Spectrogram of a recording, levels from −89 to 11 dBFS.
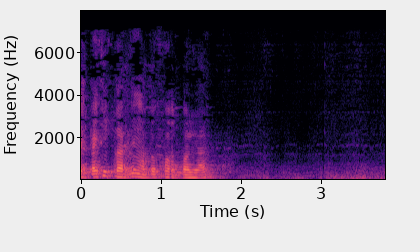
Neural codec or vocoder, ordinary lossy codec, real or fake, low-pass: codec, 44.1 kHz, 1.7 kbps, Pupu-Codec; MP3, 32 kbps; fake; 7.2 kHz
